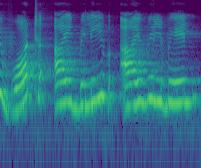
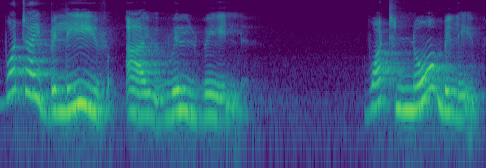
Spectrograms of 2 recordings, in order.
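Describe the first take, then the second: First: Said in the usual way. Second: Very slow, weighted reading of the quote; teacher reciting the verse slowly; slow recitation. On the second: Shown as a demonstration. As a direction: draw the line out word by word.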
